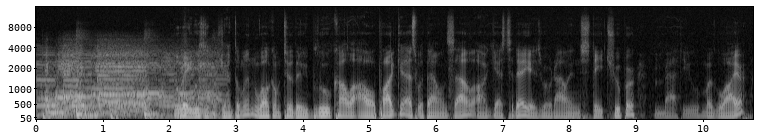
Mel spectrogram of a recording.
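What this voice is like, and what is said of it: Smooth, modulated radio announcer voice. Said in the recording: “that was my radio voice ... It's very sexy. ... It's very modulated.”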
